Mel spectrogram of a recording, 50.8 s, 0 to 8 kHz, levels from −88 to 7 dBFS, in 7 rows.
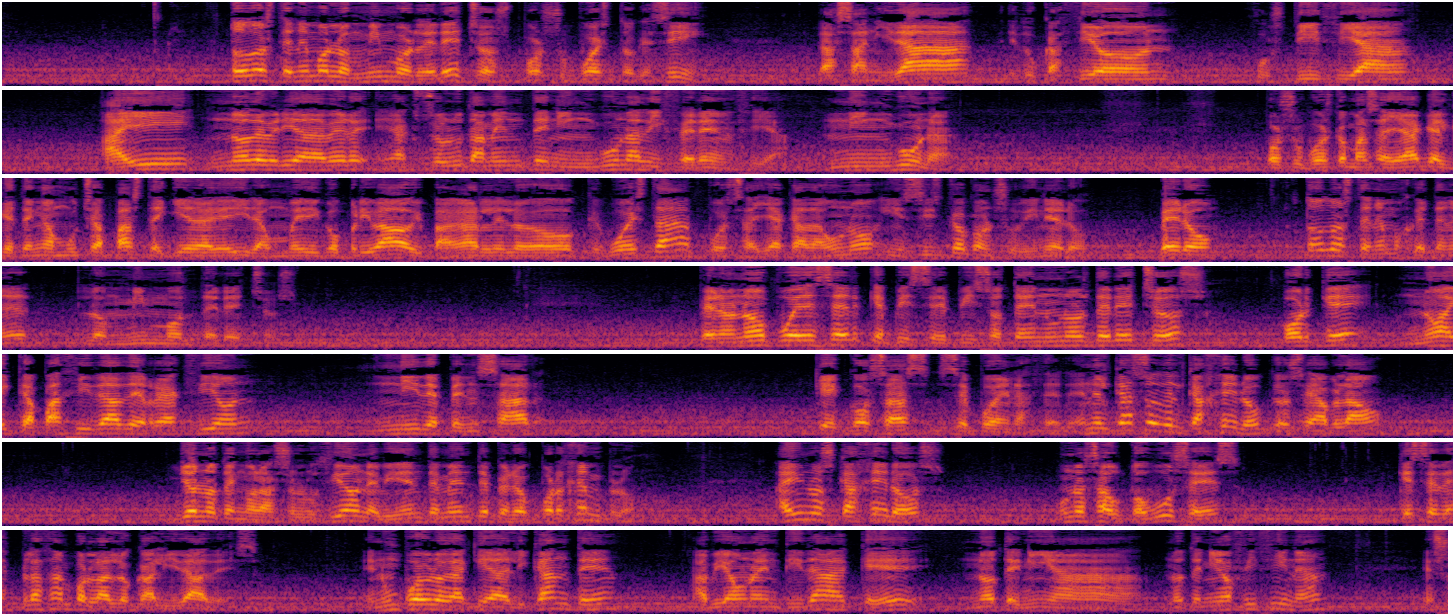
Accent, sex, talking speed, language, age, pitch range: Spanish, male, 150 wpm, Spanish, 30-49, 135-185 Hz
